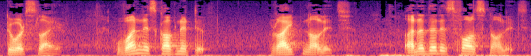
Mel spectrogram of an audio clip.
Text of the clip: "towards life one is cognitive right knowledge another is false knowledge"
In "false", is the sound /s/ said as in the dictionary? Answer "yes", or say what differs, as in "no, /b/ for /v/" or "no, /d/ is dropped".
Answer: yes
